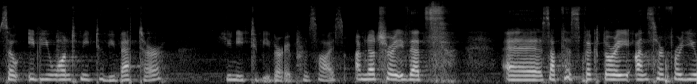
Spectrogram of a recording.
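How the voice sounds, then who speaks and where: Speaking at a fairly quick pace, a woman with a Polish accent has a fairly high pitch. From Poland. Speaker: software developer, keynote speaker. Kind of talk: conference Q&A answer.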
